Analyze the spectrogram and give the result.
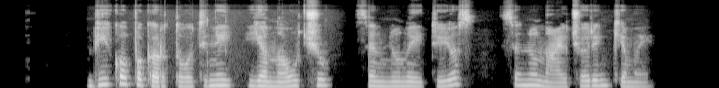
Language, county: Lithuanian, Kaunas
